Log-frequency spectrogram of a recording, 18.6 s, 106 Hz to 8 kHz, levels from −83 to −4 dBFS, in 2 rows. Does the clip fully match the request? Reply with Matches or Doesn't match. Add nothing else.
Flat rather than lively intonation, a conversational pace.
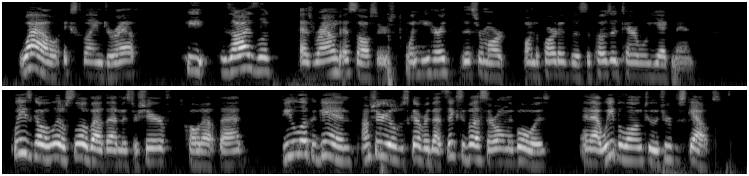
Doesn't match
